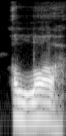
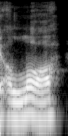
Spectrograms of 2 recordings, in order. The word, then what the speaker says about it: Allah: You say Allah, the H is really strong.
